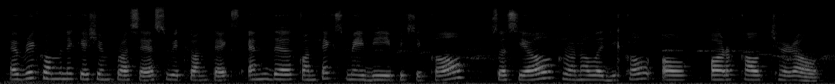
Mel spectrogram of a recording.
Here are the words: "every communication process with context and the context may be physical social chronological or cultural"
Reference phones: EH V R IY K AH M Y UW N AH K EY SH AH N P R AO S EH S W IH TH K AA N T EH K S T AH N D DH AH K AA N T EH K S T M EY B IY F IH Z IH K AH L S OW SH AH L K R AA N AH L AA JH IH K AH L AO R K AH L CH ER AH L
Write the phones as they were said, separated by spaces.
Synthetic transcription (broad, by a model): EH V R IY K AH M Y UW N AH K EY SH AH N P R AO S EH S W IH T K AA N T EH K S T AH N D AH K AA N T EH K S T M EY B IY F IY S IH K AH L S OW S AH L K R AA N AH L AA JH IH K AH L AO R K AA L CH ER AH L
